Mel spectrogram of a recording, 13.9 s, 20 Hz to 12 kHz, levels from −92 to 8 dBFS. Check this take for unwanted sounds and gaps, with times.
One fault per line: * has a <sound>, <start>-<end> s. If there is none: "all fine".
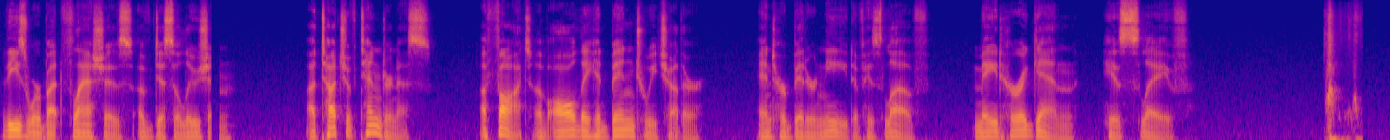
* has a dropout, 2.1-2.2 s
* has a whoosh, 13.2-13.6 s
